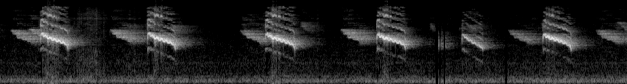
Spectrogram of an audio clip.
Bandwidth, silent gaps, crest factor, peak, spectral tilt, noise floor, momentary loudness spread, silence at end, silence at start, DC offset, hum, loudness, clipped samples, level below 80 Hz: 16.5 kHz; none; 12 dB; 0 dBFS; 2.5 dB/octave; -47 dBFS; 22 LU; 0.1 s; 0.15 s; under 0.1%; none; -7 LUFS; 0.2%; -60 dBFS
